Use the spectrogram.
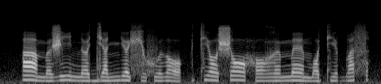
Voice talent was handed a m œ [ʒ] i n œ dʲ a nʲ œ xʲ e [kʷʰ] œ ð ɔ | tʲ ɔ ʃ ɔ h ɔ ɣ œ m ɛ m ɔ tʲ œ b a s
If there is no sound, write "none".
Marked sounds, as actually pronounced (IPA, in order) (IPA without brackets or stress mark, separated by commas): ʒ, xʷ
